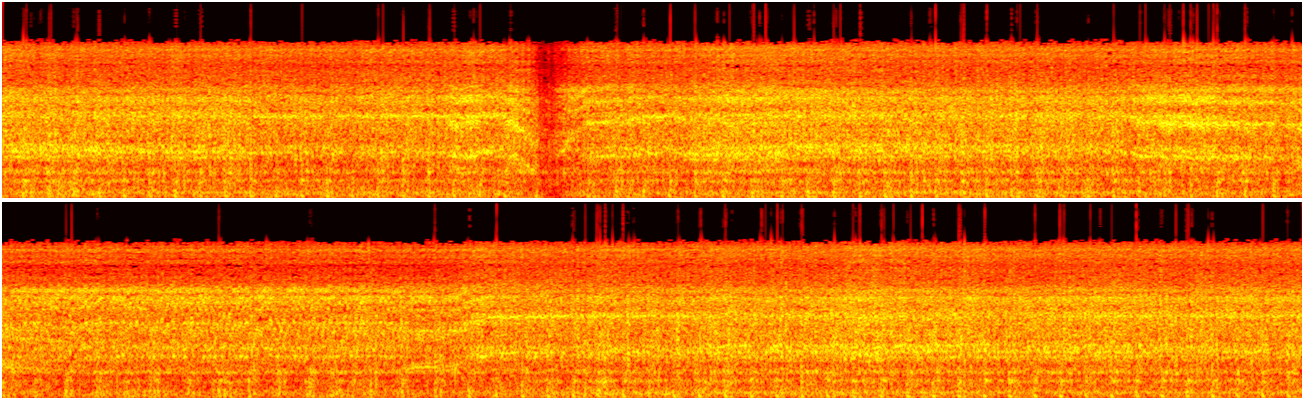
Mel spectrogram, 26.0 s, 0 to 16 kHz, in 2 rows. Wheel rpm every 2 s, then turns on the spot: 230, 230, 170, 190, 230, 230, 190, 160, 160, 220, 230, 230, 230.
none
